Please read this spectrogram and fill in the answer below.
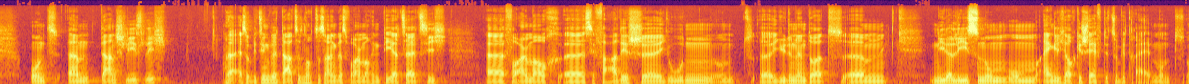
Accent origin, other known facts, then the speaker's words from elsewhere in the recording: Austria; vor allem als Österreicher, wo man ja aus einem Land kommt, das sehr strukturiert ist in vielen Bereichen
